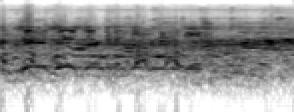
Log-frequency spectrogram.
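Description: A voice chanting a short sing-song syllable over and over, about five times a second, stopping about one and a half seconds in, over people chattering.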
